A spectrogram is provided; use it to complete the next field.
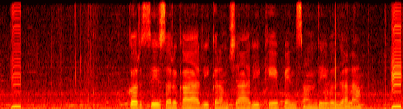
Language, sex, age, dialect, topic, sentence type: Bhojpuri, female, 25-30, Western, banking, statement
